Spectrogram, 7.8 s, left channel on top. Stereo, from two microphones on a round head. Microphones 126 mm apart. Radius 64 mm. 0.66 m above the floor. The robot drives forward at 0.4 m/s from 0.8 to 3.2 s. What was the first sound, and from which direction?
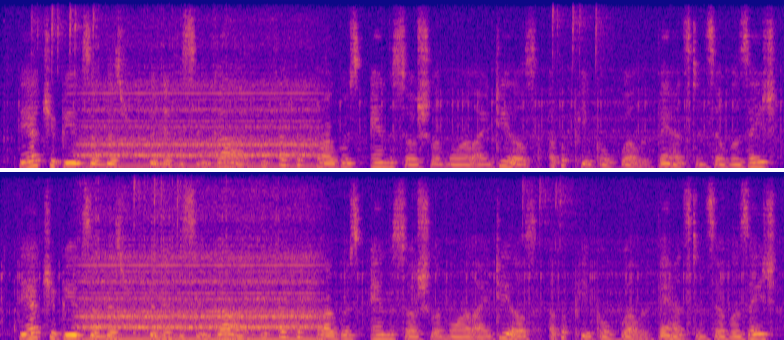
A woman speaking, 15° left (ahead or behind).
